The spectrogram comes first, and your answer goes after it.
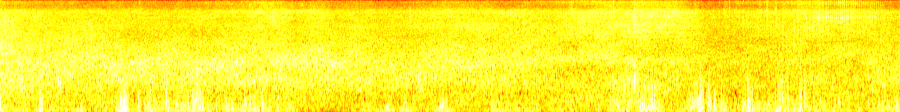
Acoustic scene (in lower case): street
